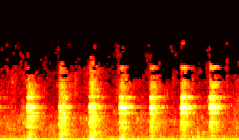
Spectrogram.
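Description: A regular series of sharp, high-pitched clicks, about three a second, over a steady low background hum.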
